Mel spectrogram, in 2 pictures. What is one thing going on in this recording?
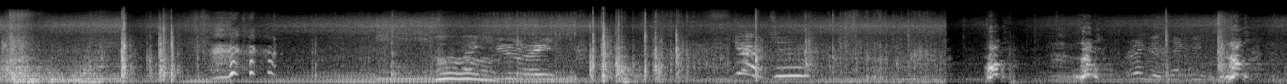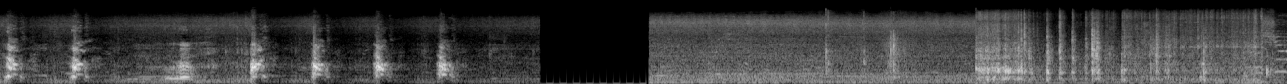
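A skateboard rolls and clatters on concrete.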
